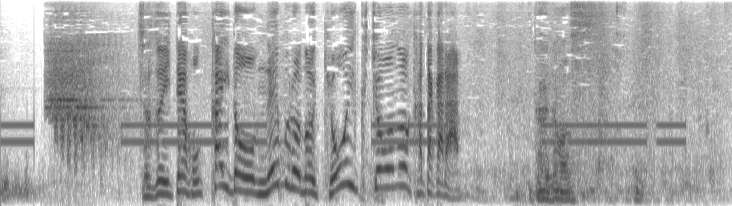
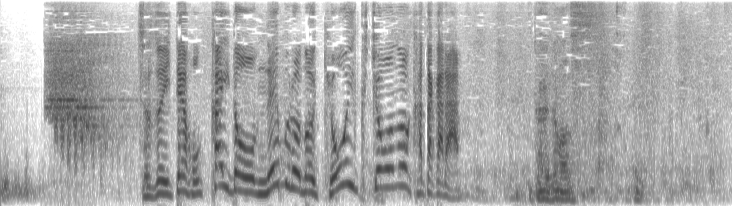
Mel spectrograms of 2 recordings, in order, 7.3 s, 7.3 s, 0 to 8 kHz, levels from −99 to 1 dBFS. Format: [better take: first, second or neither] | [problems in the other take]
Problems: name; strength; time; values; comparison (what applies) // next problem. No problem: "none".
second | background sound (Telephone); 14 dB below the speech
